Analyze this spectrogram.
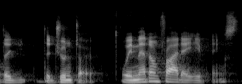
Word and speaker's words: Junto: the first one is the junto or perhaps it is better pronounced the junto because in junto in Spanish means together and so I'm going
